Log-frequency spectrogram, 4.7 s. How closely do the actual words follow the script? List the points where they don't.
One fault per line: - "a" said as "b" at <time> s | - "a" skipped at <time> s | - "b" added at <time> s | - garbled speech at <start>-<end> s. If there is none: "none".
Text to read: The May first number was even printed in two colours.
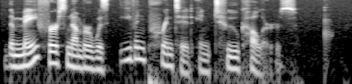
none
